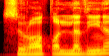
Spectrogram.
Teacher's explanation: صاد جو ہے موٹا ہوگا، طوئیں بھی جو ہے موٹا ، طا ہم نے کہا کہ اوپر والے دانتوں کے پیچھے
